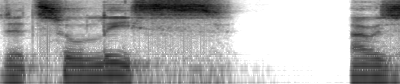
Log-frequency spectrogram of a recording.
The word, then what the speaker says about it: Solis: right and Oscar Solis that's the way they pronounced it sois I was saying soless OCT Oscar Solis all right so here's a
